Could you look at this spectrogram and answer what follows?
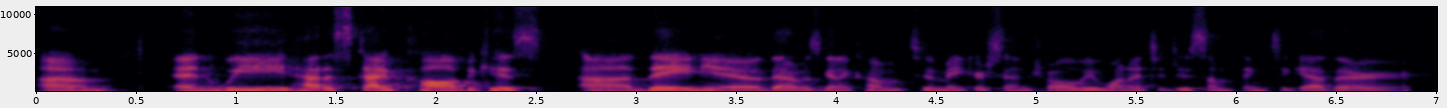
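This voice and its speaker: A woman's voice: medium pitch, flat delivery, normal speed, a bit bright. A woman from Mexico with a Mexican accent, co-hosting a casual live video chat and laughing often. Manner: giggly, chatty, laughs often. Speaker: co-host. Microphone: computer mic on a video call.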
